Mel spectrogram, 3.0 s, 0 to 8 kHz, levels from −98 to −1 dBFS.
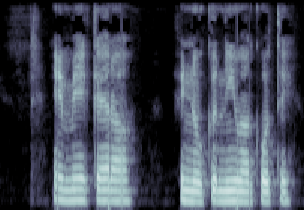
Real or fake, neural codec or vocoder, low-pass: real; none; 7.2 kHz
